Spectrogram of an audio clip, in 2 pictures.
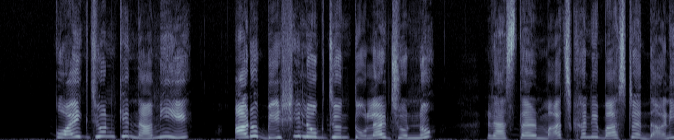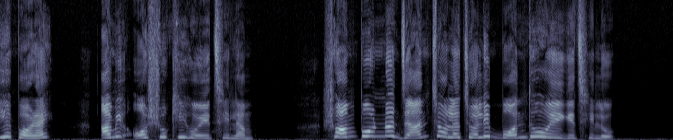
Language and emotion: Bengali, sad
